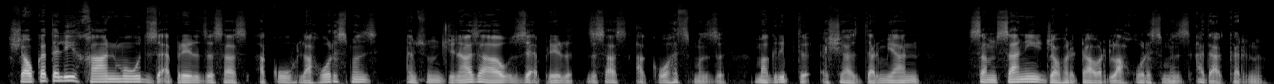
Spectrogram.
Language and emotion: Kashmiri, neutral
